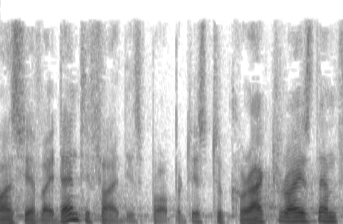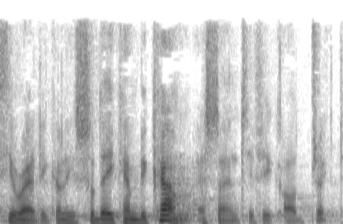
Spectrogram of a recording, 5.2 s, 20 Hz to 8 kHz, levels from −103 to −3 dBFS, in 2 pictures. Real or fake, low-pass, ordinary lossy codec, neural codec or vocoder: real; 7.2 kHz; MP3, 48 kbps; none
